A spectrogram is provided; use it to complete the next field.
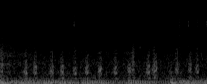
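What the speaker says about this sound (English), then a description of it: "One less chicken in the coop." Chickens in a coop in the Rust video game cluck softly in quick, repeated short calls over a steady low background hum, with no talking.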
